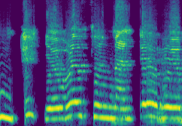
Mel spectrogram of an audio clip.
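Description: A young girl singing a playful, sing-song tune in short repeated syllables, close to the microphone.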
